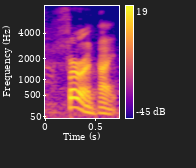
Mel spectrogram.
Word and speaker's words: Fahrenheit: It's pronounced Fahrenheit.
